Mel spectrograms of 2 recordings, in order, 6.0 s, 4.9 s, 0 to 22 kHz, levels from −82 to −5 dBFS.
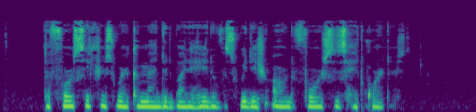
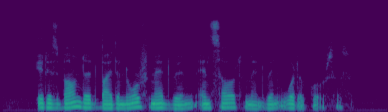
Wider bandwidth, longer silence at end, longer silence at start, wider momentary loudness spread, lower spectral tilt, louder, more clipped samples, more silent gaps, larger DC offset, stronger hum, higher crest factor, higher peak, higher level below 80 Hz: about the same, 11.5 kHz vs 11.5 kHz; first, 0.9 s vs 0.5 s; about the same, 0.55 s vs 0.45 s; about the same, 11 LU vs 12 LU; second, -3.5 dB/octave vs -7.5 dB/octave; first, -24 LUFS vs -43 LUFS; neither; neither; neither; neither; about the same, 20 dB vs 18 dB; first, -6 dBFS vs -26 dBFS; first, -60 dBFS vs -66 dBFS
